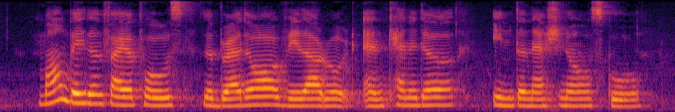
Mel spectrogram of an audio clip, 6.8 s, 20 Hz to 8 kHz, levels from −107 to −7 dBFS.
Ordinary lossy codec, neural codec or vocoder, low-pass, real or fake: none; codec, 16 kHz, 4 kbps, FunCodec, trained on LibriTTS, 50 frames a second; none; fake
